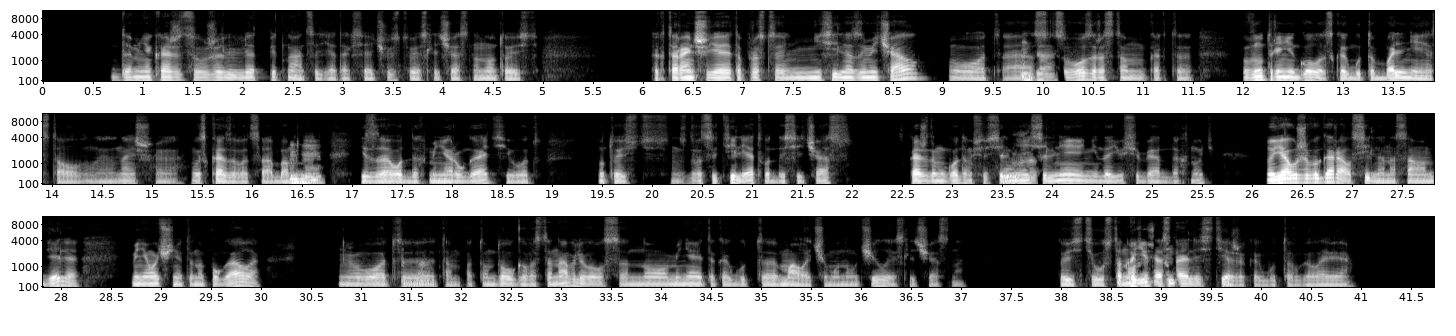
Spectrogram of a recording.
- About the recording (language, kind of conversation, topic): Russian, advice, Как чувство вины во время перерывов мешает вам восстановить концентрацию?
- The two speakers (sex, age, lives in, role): male, 20-24, Estonia, advisor; male, 35-39, Estonia, user
- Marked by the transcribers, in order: none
